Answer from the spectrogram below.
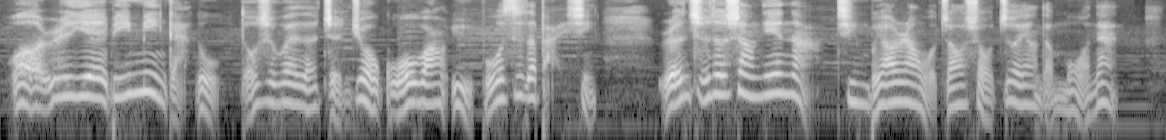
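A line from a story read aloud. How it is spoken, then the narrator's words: Hoarse murmur. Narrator (Chinese): 卢斯塔姆沙哑的低喃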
